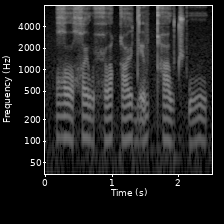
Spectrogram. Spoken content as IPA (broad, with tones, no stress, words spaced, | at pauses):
ʁo˥˩χø˥˩w ħo˧˥˧qø˧˥˧dḛ˥v qʰə˥˩wt͡ʃʼu˧˥˧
